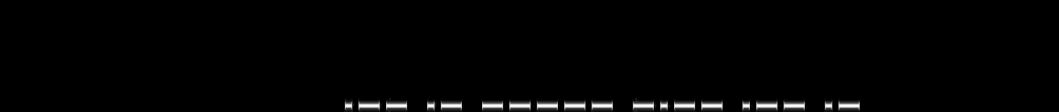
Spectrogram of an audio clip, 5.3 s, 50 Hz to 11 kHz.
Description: Morse code, heard as a keyed tone, about 36 wpm, 700 Hz. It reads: WA0YWA
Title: USA Call Signs - 6 Characters - Repeated 2x - 35wpm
